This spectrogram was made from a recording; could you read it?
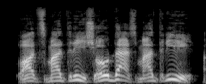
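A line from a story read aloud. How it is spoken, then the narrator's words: Yelling coachman. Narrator (Russian): орал кучер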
